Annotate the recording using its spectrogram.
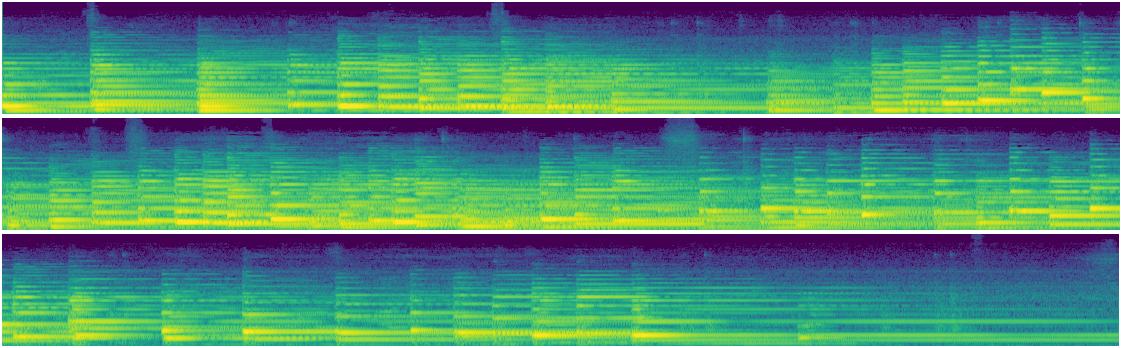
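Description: Solo grand piano playing a classical piece, a steady flow of struck notes and chords across the keyboard. Near the end the playing slows and a chord is left ringing and fading.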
